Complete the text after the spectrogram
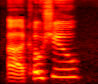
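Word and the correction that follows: Khonshu: Kanshu, yeah.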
